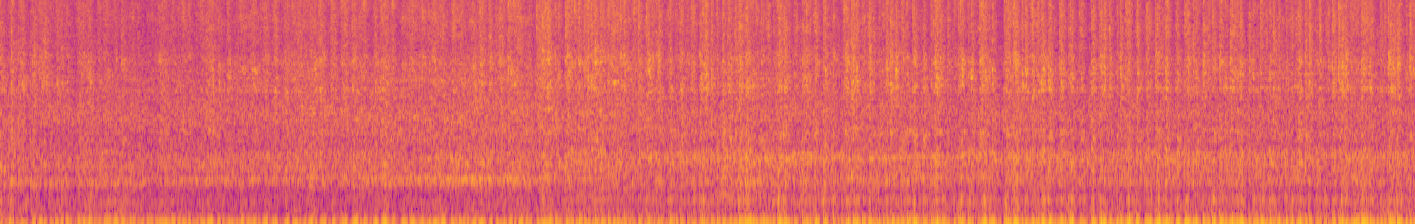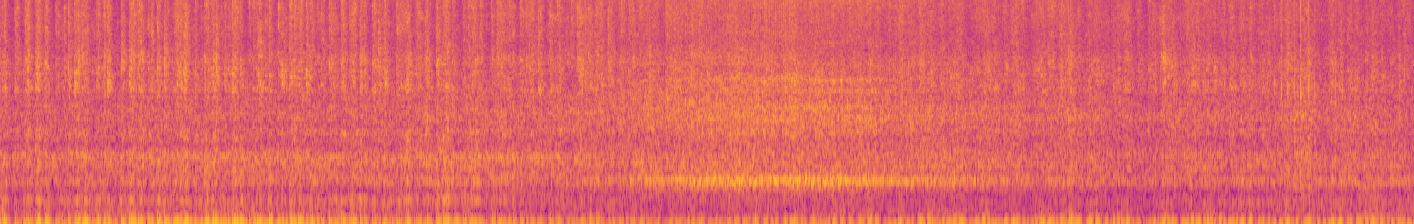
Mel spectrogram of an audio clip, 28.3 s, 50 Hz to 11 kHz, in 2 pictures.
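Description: Freshly built Ford 428 FE V8 idling steadily, still warming up from a cold start.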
